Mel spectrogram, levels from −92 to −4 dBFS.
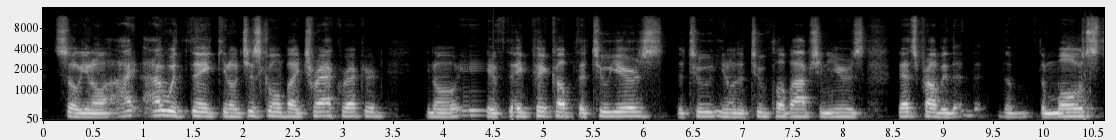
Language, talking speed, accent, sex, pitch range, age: English, 215 wpm, American, male, 110-130 Hz, 50-69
